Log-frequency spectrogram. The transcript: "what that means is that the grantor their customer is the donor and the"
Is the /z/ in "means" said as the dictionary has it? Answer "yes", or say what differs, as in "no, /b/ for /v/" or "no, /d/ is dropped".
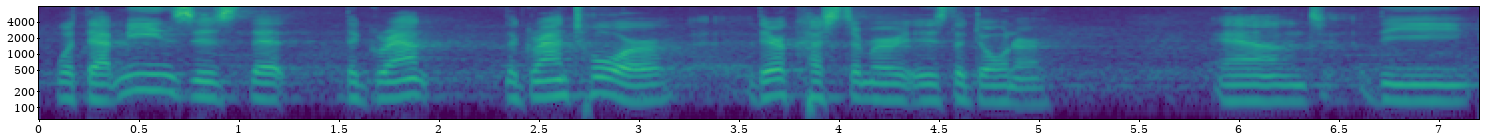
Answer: yes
